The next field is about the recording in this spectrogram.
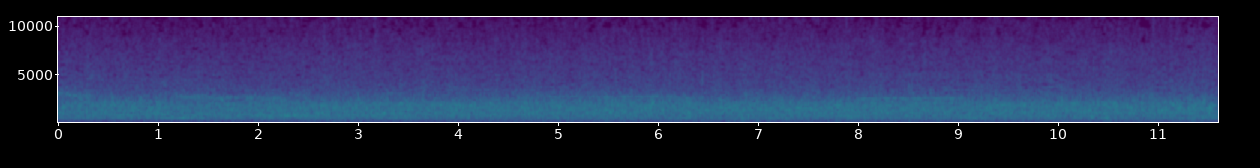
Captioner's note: applause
